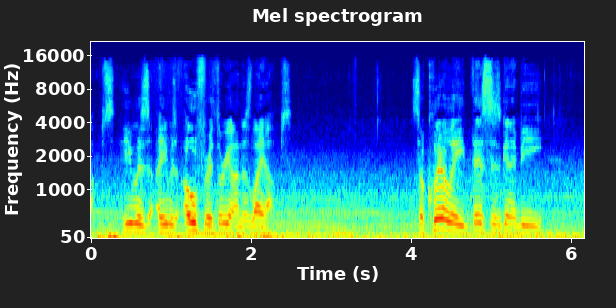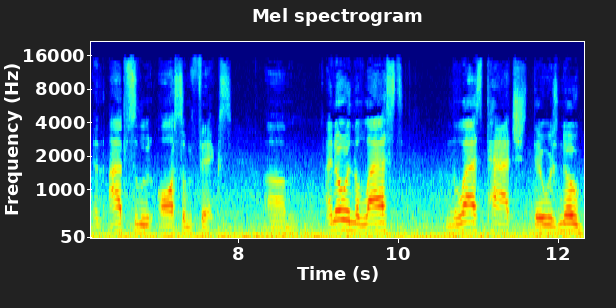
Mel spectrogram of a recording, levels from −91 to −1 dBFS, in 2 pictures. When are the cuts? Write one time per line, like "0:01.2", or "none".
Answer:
none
